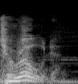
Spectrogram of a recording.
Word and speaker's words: Turod: Turod. I rhymes with erode. Like I'm going to erode your face.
